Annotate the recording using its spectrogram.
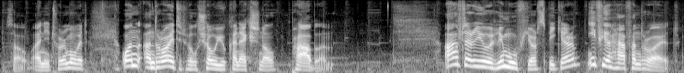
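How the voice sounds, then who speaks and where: A man who speaks English as a second language, presenting a step-by-step how-to tutorial with simple, instructional phrasing. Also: on the high side. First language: not English.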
